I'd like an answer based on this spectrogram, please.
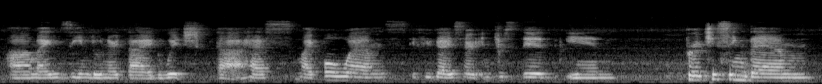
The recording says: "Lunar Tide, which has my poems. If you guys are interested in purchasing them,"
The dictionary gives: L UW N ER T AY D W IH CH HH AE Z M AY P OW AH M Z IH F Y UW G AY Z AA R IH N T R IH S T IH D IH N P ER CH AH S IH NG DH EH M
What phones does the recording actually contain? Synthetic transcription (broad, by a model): L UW N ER T AY D W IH CH HH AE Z M AY P OW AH M S IH F Y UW G AY S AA R IH N T R IH S T IH D IH N P ER CH AH S IH NG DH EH M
